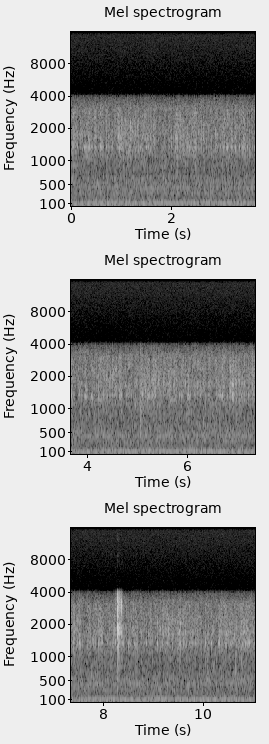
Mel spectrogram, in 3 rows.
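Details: 2003 GMC Sierra Z71 5.3L V8 (non-flex fuel) cold idle without throttle after overnight in single-digit temperatures: loping stumbling beat with missed pulses; lean and misfire codes, owner suspects intake gasket vacuum leak; fine once warm.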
